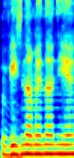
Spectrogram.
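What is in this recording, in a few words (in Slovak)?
"vyznamenanie", Slovak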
